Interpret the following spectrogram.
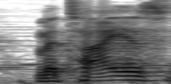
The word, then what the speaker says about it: Matthias: ready yeah all right the first one is Matthias Jackson it's spelled m-a-t-h-i-a-s like Matthias uh and Jackson is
